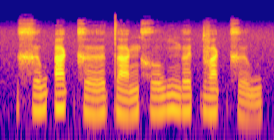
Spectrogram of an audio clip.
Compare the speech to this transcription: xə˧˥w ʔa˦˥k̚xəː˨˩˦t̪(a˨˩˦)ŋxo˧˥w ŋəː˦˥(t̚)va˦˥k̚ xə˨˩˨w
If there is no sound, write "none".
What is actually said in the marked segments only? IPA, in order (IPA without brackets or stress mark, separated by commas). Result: a˨˩˦, t̚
